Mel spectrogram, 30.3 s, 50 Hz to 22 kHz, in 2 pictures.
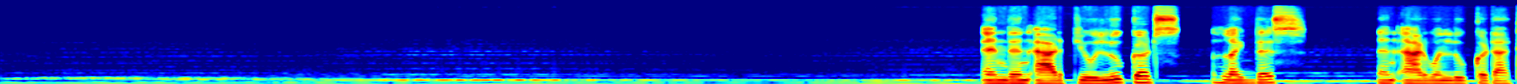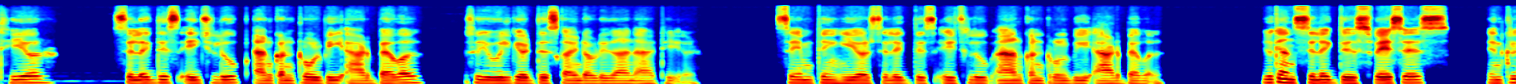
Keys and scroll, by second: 0.1 ctrl+shift+x, 0.5 a, 1.6 1, 2.7 space, 3.5 space, 5.0-7.4 typing, 8.8 c, 9.1 Tab, 9.5 alt+shift+z, 9.7 alt+shift+z, 10.0 Tab, 10.8 ctrl+r, 13.3 ctrl+r, 16.4 2, 17.0 ctrl+b, 19.0 BackSpace, 19.5 2, 20.1 ctrl+x, 20.3 Tab, 20.7 alt+shift+z, 22.0 alt+shift+z, 23.0 2, 25.5 ctrl+b, 27.3 Tab, 27.6 3.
